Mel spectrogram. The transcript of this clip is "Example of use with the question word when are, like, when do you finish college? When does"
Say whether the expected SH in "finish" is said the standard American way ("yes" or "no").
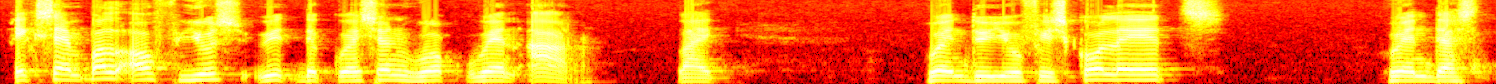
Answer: no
